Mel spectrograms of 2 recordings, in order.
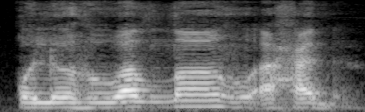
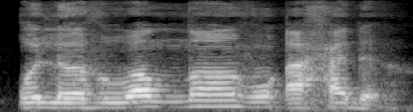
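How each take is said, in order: Both takes have the same delivery.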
